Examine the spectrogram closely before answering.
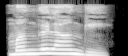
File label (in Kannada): "ಮಂಗಳಾಂಗಿ", Kannada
